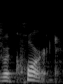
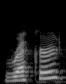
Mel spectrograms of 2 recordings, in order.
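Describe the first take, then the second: First: Record as rih-KORD; stress on second syllable. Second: Record as REK-erd; stress on first syllable. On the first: Teacher introducing the verb, record stressed on KORD. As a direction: put the weight on KORD in record. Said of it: "it's a verb". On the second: Teacher introducing the noun, record stressed on REK. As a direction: hit REK in record, weak ending. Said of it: "The first syllable is stressed". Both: Shown as a demonstration.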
